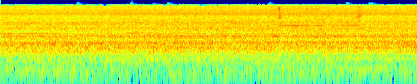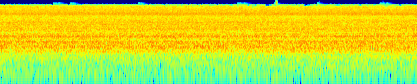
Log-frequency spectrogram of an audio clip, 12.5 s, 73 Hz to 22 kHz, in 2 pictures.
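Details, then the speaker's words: Unloaded 2-stage 4.5-inch Tesla turbine with a rotor of about 1.5 kg, fed through a 1/4-inch input at under 40 psi at the nozzle. Steady rushing air with a thin constant high whine like an airplane: spinning fast and evenly. "Yeah. Oh, it sounds like an airplane. I love it."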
